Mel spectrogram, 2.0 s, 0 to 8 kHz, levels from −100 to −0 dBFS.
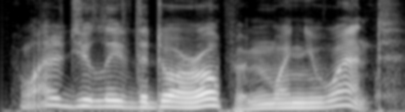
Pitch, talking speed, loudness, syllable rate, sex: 140 Hz, 295 wpm, -16 LUFS, 6.6 syllables/s, male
